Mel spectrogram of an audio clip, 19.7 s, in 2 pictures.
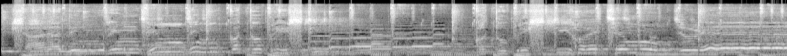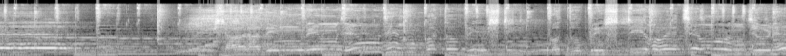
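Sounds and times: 
Bengali romantic song: 0.0 - 19.6.

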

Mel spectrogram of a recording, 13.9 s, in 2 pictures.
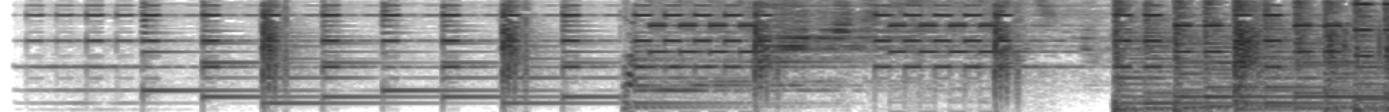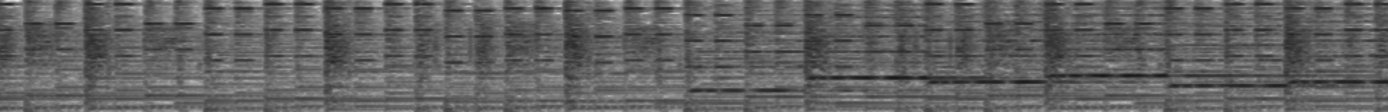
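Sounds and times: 
SMS tone remix: 0.1 - 13.8.

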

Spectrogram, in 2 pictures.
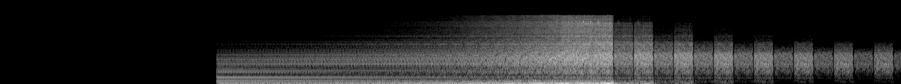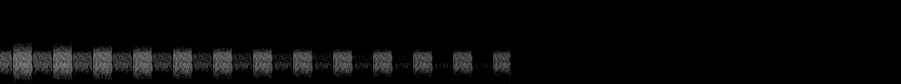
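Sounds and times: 
suspense sound: 2.2 - 14.1.

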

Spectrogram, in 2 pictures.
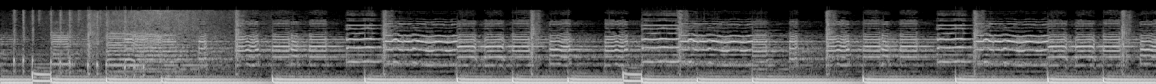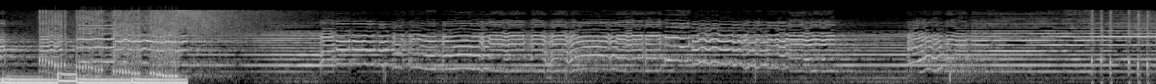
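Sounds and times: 
zurna playing: 0.1 - 22.8.

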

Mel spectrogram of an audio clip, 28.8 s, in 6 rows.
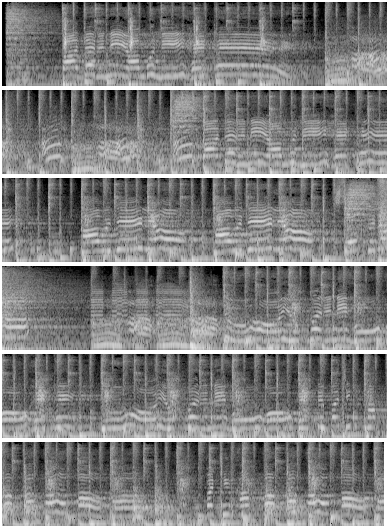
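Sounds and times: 
Gujarati jalsa festive music: 0.0 - 28.8.

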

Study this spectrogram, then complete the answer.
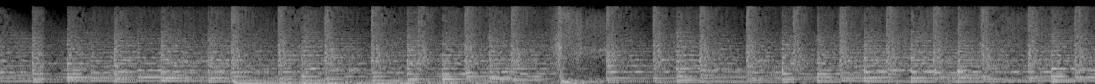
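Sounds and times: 
rave beat: 0.1 - 10.9.

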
